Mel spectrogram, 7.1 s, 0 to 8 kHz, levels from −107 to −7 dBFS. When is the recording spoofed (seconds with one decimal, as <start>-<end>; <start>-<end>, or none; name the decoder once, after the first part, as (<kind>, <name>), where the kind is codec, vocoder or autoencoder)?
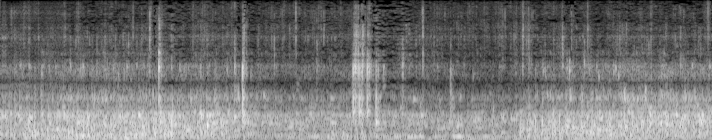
0.0-0.6 (codec, DAC)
